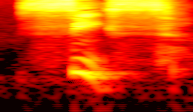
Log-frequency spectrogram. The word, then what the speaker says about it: cease: Cease, cease. So you got an S and a C, and they're both pronounced as S.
